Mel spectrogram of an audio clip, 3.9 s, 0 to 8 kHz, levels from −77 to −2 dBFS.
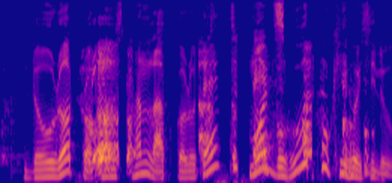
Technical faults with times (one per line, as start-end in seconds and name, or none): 0.00-0.22 echo leak
0.76-2.37 echo leak
1.68-1.79 background gated by the echo canceller
2.13-3.92 speech suppressed in double talk
2.69-3.92 echo leak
